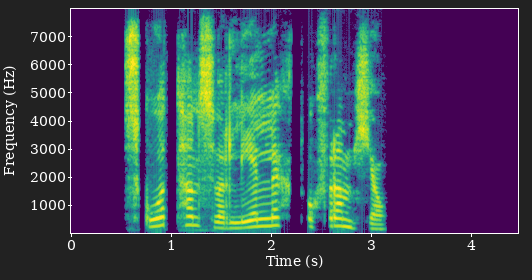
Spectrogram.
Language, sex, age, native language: Icelandic, female, 20-29, Icelandic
